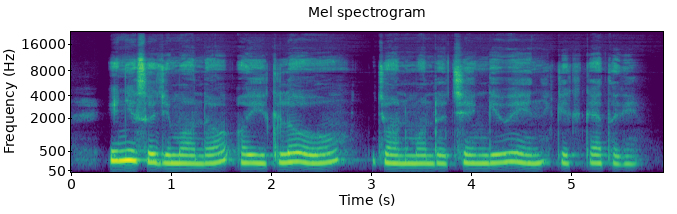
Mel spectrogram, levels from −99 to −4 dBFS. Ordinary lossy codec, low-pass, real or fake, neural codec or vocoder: none; none; real; none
